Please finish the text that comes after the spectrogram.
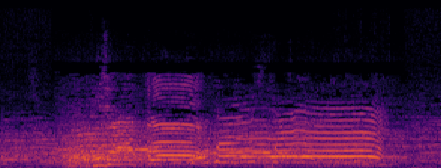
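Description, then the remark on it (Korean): A big welcoming crowd of fans cheers loudly for the South Korean national football team players returning from the Qatar World Cup, many high, shrill voices overlapping into a sustained roar of screams and shouts for about three seconds before it quickly drops away. “소원을 펼친 선수들에게 아낌없는 격려와 환호를 보냈습니다.”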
